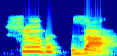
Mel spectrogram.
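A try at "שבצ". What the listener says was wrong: Shub tsa. Less of a z sound. Shub tsa. Shub tsa.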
